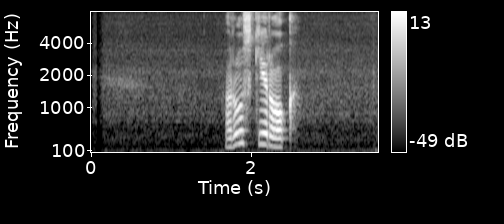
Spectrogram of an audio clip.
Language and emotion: Russian, neutral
